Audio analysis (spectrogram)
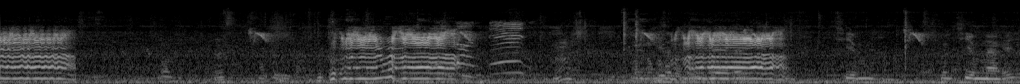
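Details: Goat on a cow farm during a birth, with a newly born kid: three loud, wavering harmonic bleats, each under a second long, spaced a few seconds apart, plus a short rising cry between them and light background noise.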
